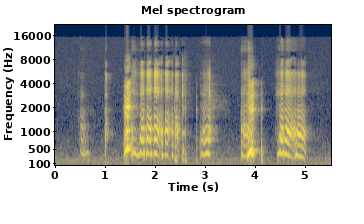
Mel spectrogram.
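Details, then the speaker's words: Giggling broken by short, abrupt gulping catches in a young child; hiccups mixed with laughter. "do you get to hiccups huh"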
